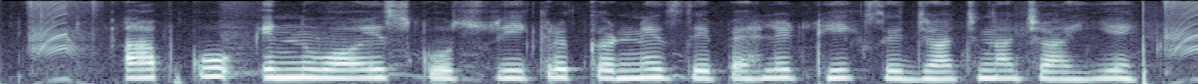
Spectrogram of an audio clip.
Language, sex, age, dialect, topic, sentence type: Hindi, female, 18-24, Kanauji Braj Bhasha, banking, statement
